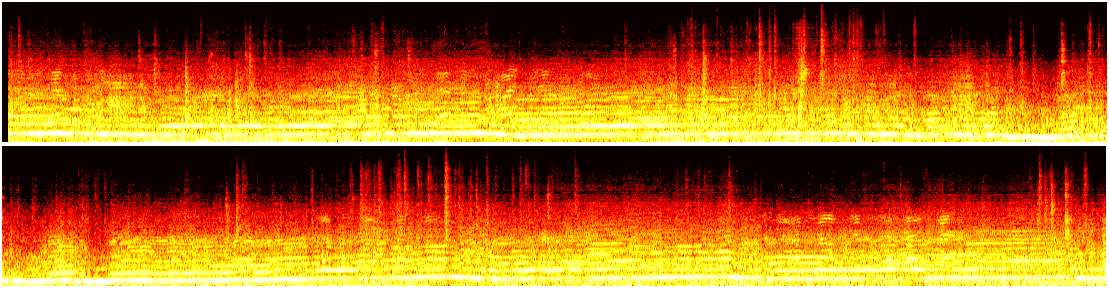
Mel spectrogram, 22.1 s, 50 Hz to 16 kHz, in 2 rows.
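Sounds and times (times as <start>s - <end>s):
road and tyre noise: 0.0s - 22.0s
car engine revving hard: 0.1s - 22.0s
sharp rattles and clicks: 6.6s - 16.9s, 21.4s - 22.0s.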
